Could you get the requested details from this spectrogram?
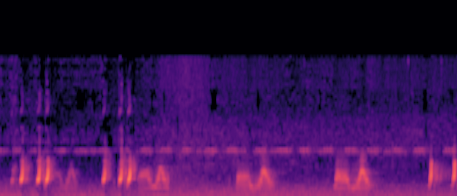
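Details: Quail calling on a Mianwali, Pakistan hunting recording: a few sharp high triplets are followed by fainter, hoarse buzzy notes, over a steady hiss and a thin high tone.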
